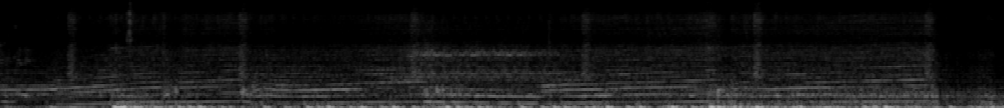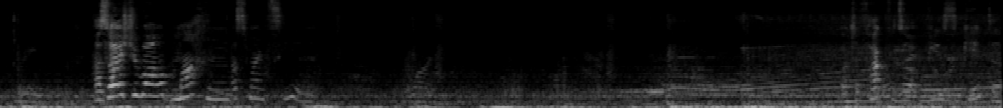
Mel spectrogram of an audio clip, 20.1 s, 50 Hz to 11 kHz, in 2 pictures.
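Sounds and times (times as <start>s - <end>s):
video game car engine revving: 0.0s - 10.2s, 14.3s - 20.0s
speech: 11.1s - 13.5s, 18.7s - 20.0s.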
